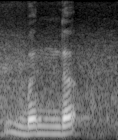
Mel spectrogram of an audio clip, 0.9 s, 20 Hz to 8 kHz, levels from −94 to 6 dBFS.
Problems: constant background noise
